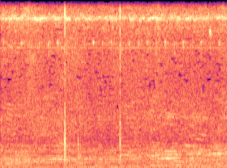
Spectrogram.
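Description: Indistinct background chatter of many people, with two sharp clicks about half a second apart near the middle.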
